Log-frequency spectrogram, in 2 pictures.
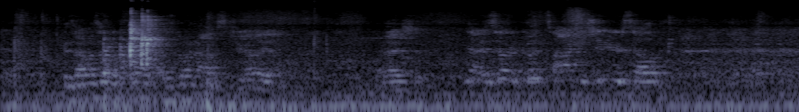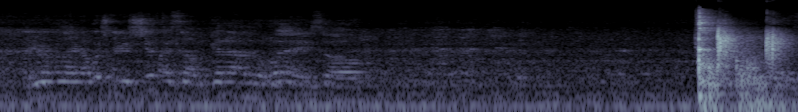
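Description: A cue stick strikes a pool ball with a sharp click.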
